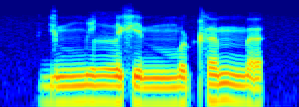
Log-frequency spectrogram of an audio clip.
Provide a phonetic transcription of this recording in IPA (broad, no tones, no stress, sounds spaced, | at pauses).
ɡʲ ə mː i lː ə xʲ ɛ mː o ʈʰ œ mː œ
